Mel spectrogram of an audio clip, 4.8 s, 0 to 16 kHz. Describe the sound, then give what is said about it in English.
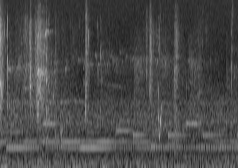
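Wet, sucking squelches of footsteps in swampy mud at Edge Lake Park on May 1st come at an irregular pace, with soft drips between them, over a steady low hum of tonal background sounds. “As you might be able to hear, I'm in a very muddy area. Almost a swampy.”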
